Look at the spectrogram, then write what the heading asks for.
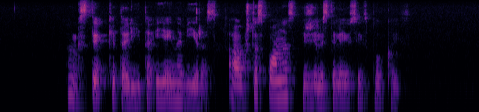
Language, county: Lithuanian, Vilnius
